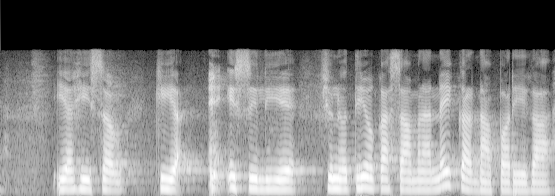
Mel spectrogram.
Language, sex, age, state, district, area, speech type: Hindi, female, 30-45, Bihar, Samastipur, rural, spontaneous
